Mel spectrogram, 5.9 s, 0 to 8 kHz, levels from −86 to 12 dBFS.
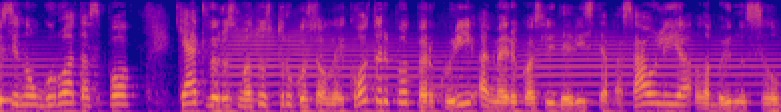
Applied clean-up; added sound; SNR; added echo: none; Trumpet; 20 dB; none.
